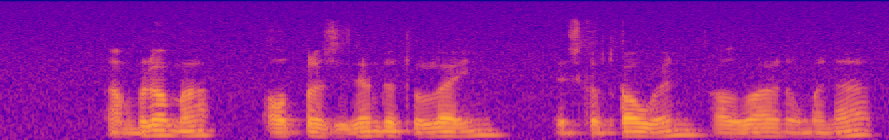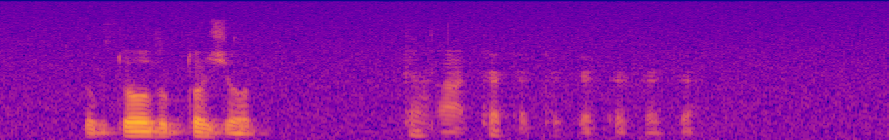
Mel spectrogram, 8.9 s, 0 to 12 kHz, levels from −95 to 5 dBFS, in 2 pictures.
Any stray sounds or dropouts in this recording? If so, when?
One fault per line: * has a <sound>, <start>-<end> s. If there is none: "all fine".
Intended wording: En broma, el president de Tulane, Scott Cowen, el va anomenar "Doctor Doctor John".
* has a laugh, 6.5-8.0 s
